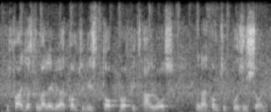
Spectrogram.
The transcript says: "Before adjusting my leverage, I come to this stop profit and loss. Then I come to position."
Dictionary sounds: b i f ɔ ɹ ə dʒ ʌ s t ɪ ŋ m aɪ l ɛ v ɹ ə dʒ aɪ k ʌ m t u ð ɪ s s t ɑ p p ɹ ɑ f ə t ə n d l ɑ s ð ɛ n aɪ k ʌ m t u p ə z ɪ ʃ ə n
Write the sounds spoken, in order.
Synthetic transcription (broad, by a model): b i f ɔ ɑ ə dʒ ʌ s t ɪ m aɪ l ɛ ɹ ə aɪ k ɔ m t u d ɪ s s t ɑ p p ɹ ɑ f ə t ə n l ɑ s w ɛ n aɪ k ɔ m t u p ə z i ʃ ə n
